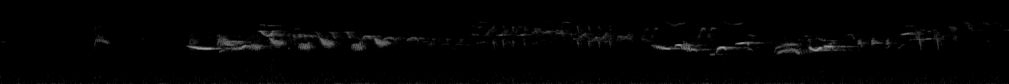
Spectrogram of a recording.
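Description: Wild birds chirping and whistling in two busy bursts of quick, varied high notes, the first starting about two seconds in and the second in the latter half, over faint outdoor background noise.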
